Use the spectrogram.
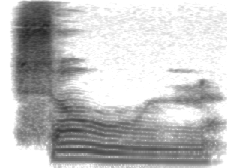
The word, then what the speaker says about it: sewn: And the participle is sown with a long o sound. Sown.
